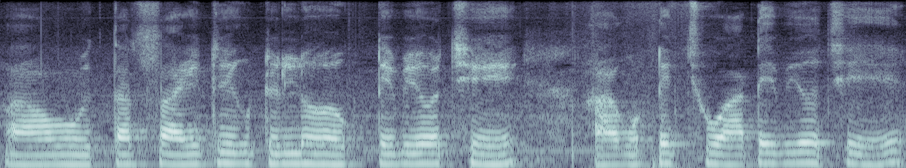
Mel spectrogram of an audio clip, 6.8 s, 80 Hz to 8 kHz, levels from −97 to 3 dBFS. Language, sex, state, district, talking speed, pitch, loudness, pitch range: Odia, male, Odisha, Sambalpur, 125 wpm, 130 Hz, -16 LUFS, 125-135 Hz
